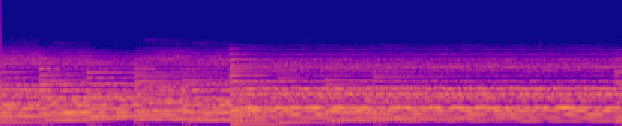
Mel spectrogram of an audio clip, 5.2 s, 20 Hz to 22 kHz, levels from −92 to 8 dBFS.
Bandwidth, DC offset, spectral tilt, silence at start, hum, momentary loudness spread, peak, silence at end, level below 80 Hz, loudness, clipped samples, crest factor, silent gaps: 5.4 kHz; under 0.1%; -8.5 dB/octave; 0 s; none; 3 LU; -14 dBFS; 0 s; -68 dBFS; -27 LUFS; under 0.1%; 14 dB; none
